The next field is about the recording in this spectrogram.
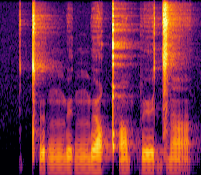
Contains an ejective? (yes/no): yes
